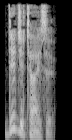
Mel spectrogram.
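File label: "digitizer", en, British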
